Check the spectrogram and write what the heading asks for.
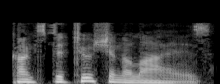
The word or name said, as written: constitutionalization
